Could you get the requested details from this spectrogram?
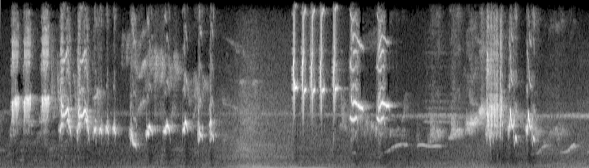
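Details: Gacor teler singing by an Orange-headed thrush, abundant varied material: fast runs of sharp ticking and whistled notes, brief pauses, falling slurs and a thin steady tone, with a low rumble midway.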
